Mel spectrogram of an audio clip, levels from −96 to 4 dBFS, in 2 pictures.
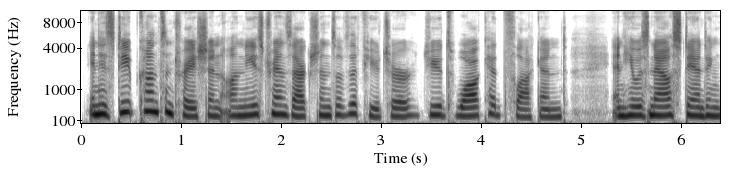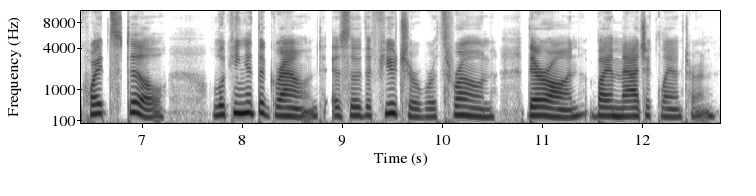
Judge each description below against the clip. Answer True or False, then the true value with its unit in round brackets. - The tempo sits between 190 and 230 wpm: False (170 wpm)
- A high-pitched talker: True (210 Hz)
